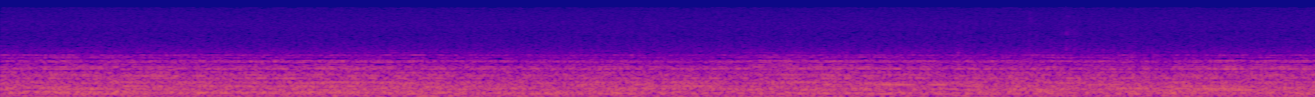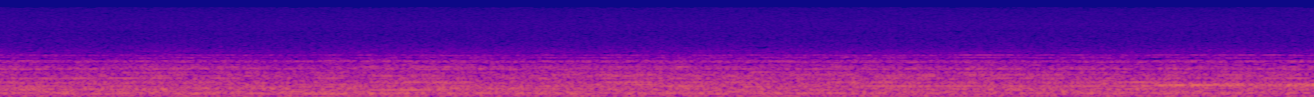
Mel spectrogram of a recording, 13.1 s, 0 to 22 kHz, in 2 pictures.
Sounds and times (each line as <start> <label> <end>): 0.0 churchbells 13.1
